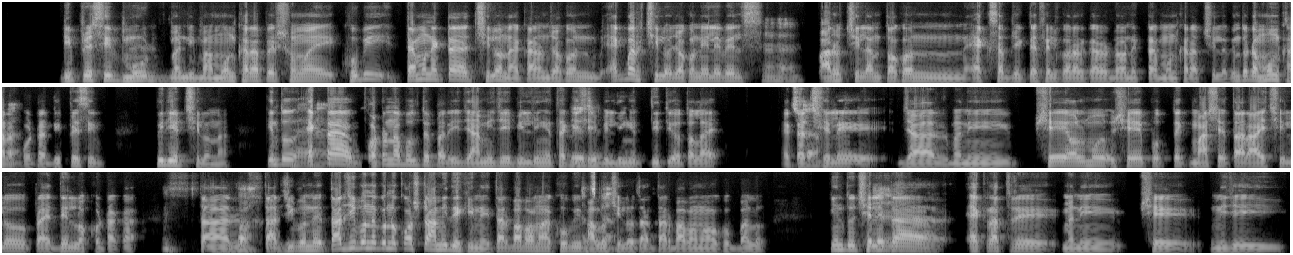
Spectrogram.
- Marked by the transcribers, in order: other background noise; tapping; "মানে" said as "মানি"
- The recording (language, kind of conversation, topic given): Bengali, unstructured, কেন কিছু মানুষ মানসিক রোগ নিয়ে কথা বলতে লজ্জা বোধ করে?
